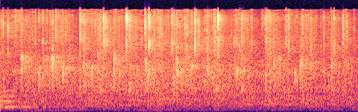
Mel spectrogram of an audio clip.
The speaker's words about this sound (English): by the way, I'll probably offend you all this morning, so you know you'll all clap at different times. That's okay.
